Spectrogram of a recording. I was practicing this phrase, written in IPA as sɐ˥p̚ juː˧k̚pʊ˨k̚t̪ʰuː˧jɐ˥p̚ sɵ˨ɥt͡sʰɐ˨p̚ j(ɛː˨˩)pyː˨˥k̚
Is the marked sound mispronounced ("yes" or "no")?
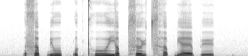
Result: no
